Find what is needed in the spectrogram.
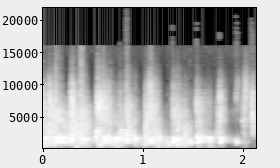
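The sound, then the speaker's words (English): A crowd applauds loudly and steadily, many hands clapping in a dense, continuous patter with no voices. “So let's have a round of applause for that.”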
